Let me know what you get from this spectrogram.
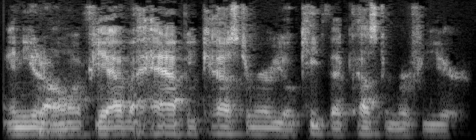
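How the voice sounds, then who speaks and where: A man giving explanatory interview answers as a business development manager, halting at times and laying out points one by one. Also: low-pitched, steady tone, lo-fi sound.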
